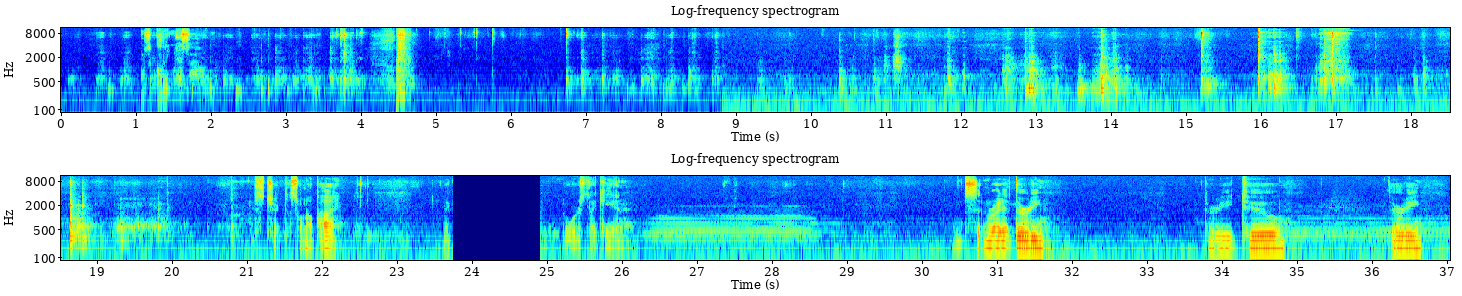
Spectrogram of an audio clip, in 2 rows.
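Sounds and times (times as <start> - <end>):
wrenches clinking on metal table: 0.8 - 4.2
steady low hum: 5.1 - 23.7, 25.0 - 37.0.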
